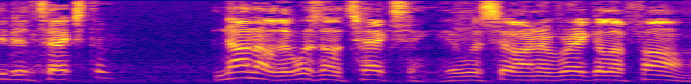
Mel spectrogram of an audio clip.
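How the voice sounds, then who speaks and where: A man's voice in a Long Island accent, with ordinary pitch variation. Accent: Long Island New York. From Long Island, New York. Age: 50s. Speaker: basketball coach. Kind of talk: casual interview. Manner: halting, many fillers.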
